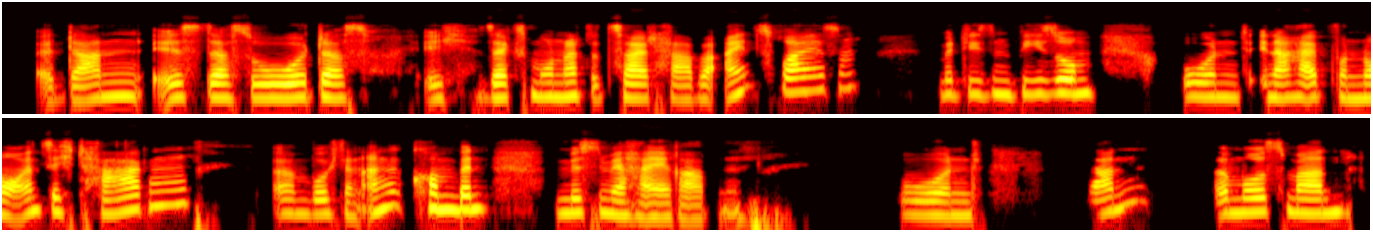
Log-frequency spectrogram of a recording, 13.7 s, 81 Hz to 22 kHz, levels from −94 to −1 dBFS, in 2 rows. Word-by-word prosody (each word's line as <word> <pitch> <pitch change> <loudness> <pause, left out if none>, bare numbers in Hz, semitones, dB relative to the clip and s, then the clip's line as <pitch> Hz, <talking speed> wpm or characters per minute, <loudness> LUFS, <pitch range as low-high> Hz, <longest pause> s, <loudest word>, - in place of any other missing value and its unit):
äh, - - -6
dann 190 +5 +1
ist 190 +1 -1
das 190 -1 +3
so, 185 +1 +3
dass 190 -2 +2 0.2
ich 175 +2 -6
6 190 -1 +2
Monate 200 -2 -1
Zeit 185 -1 +4
habe, 175 0 0
einzureisen 270 +2 +1 0.4
mit 220 0 -8
diesem 225 -1 -6
Visum 230 +1 +1 0.4
und 195 0 -3
innerhalb 185 0 +3
von 185 -1 -4
90 195 +4 +1
Tagen, 235 +10 +1 0.4
ähm, 190 0 -4
wo 185 - -1
ich 190 - -10
dann 170 - -6
angekommen 255 -2 +1
bin, 230 +1 +4 0.3
müssen 200 +1 -3
wir 175 -1 +3
heiraten. 155 -3 +2 0.8
Und 175 -1 -3 0.5
dann, 190 +6 +1 0.5
äh, 185 - 0
muss 205 +1 0
man 195 0 +3
195 Hz, 150 wpm, -27 LUFS, 185-220 Hz, 0.8 s, Zeit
